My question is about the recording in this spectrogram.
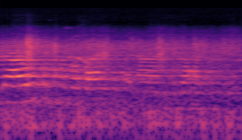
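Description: A person's voice in a drawn-out phrase with held pitches, over steady outdoor background noise.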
